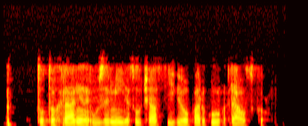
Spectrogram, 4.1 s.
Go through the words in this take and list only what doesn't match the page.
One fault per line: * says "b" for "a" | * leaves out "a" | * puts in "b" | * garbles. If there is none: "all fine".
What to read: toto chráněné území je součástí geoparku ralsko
all fine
